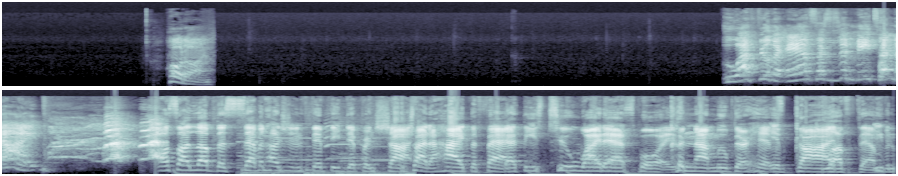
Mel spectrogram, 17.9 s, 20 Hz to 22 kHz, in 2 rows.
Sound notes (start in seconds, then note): 9.3 laughs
